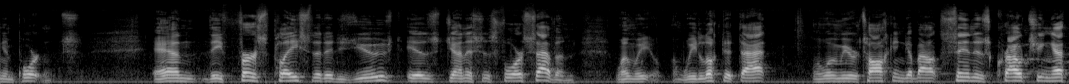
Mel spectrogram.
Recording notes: Message preached at Word Of Hope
